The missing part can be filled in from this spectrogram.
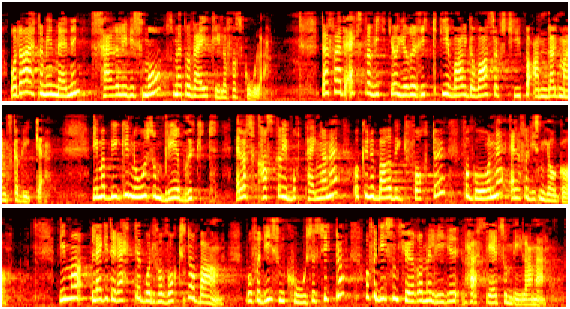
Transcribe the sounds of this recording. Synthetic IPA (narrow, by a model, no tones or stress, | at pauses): ɔd̪ɑæɾɛt̪ːəɾmɪnmeːnɪŋsæːʁlɪd̪ɪsmoːsɔmæɾpʰɔʋæɪt̪ʰɪlɔfʁɑskṵːlʔə̰ | d̪̥æɾfɔʁæd̪ɛ̰ʔɛkst̪ɾɑʋɪkt̪ɪɔjøːɾəɾɪkt̪ɪəʋɑlɡɔʋɑːslɑkst̪ʰyːpəʔɑnlɑɡmɑŋnskɑbʏɡːə̰ | ʋɪmɔbʏɡːənuːəsɔmbliːʁbʁʉkt̪ | ɛlːəsɔ̥kʰɑst̪əʁʋɪbʊɾt̪̚ːpʰɛŋːɑnəʔɔkʰʉnːəbɑːʁəbʏɡ̚d̪əfɔʁt̪ʰœʏfɔɾɡoːənəʔɛlːəfɔd̪isɔmjɔɡə̰ɾ | ʋɪmɔlɛɡːət̪ʰɪlʁɛt̪ːəboːd̪əfɔɾʋɔksnəɔbɑːʁnb̥oːfɔd̪isɔmkʰuːsəsʏkləʁɔfɔd̪isɔmçøːʁəmɛliːɡəhɑst̪ɪheːt̪sɔmbiːlɑʁnə̰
